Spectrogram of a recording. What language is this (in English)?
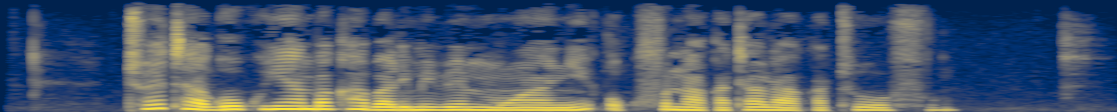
Ganda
